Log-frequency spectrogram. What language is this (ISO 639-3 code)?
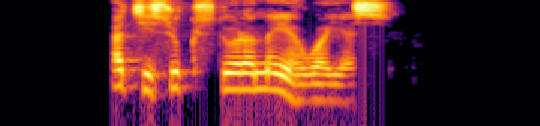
kab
